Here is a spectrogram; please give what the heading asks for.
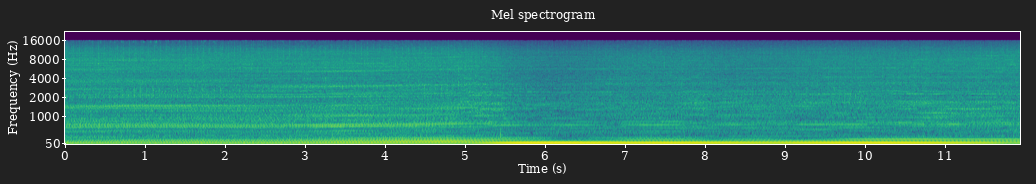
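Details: Mitsubishi Galant VR-4 first start after engine overhaul; steady smooth idle with a deep even hum that swells slightly, no lifter tick, possibly thanks to the lifters soaking six weeks in diesel.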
